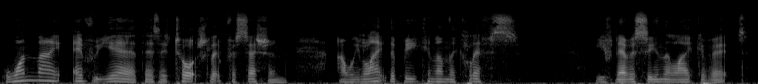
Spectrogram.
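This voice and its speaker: A man's voice: medium pitch, normal speed, bright, forceful tone, lightly acted, low-quality recording. A man voicing a chatty, kindly middle-aged village landlady with homely, rambling talk.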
